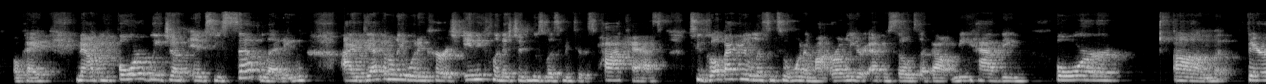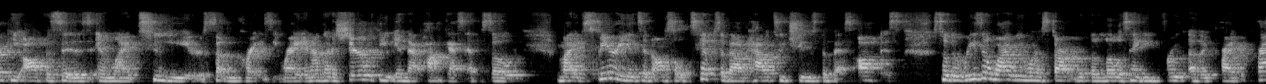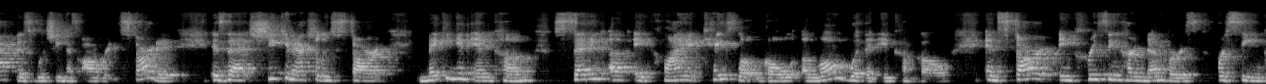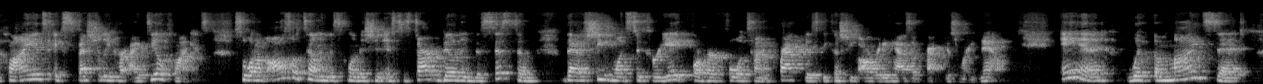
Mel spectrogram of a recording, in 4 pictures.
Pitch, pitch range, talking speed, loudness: 175 Hz, 160-200 Hz, 185 wpm, -19 LUFS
